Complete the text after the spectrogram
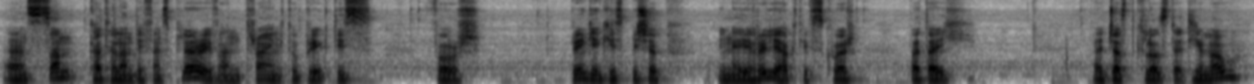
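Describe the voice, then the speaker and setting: A young man with an Armenian accent commentating his own chess game, thinking aloud with frequent fillers and pauses. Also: mid-range voice, a little mellow. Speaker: chess streamer. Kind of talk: live commentary while playing chess.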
